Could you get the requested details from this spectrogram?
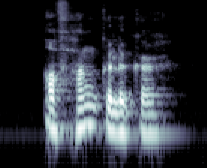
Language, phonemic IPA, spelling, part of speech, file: Dutch, /ɑfˈɦɑŋkələkər/, afhankelijker, adjective, Nl-afhankelijker.ogg
- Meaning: comparative degree of afhankelijk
